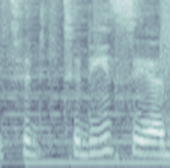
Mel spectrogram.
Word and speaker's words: Tadzia: interview with you I am Dr Dr tadesia is how you say my name but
